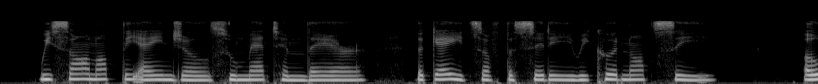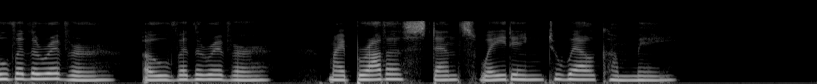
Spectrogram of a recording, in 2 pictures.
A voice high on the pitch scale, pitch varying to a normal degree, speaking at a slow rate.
No: high, 210 Hz; narrow, 1.8 semitones; slow, 115 wpm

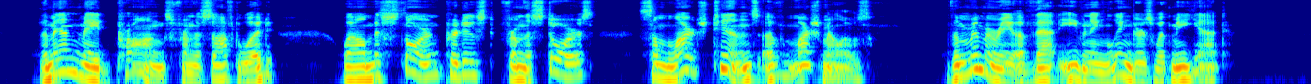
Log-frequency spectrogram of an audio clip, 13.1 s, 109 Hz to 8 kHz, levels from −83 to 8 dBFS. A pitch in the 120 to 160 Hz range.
Yes: medium, 140 Hz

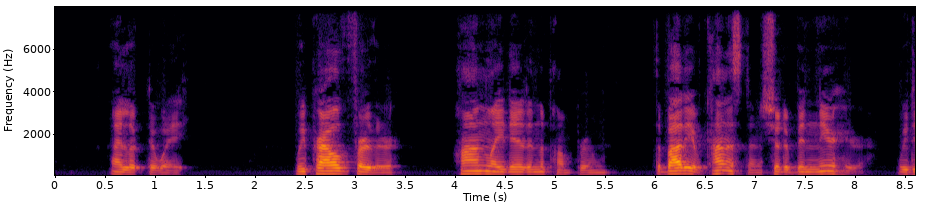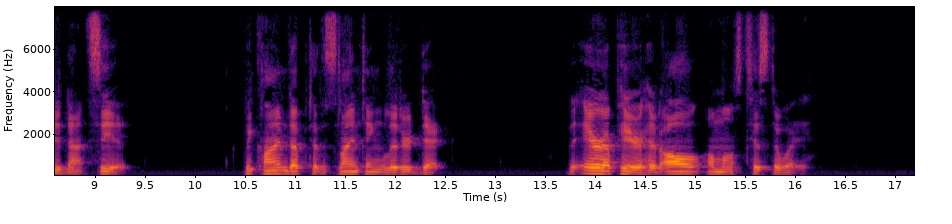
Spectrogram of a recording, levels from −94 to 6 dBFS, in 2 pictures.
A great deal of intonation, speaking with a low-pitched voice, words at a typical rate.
No: average, 3.4 semitones; low, 115 Hz; average, 155 wpm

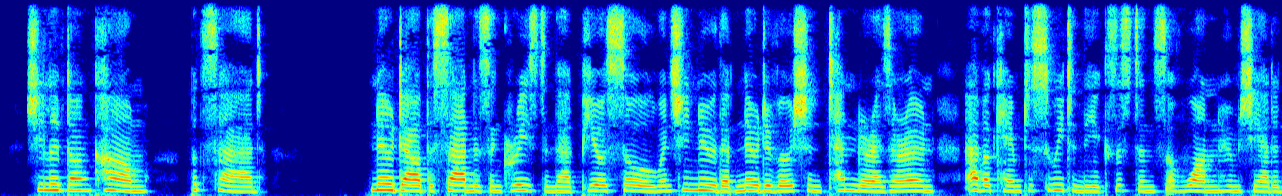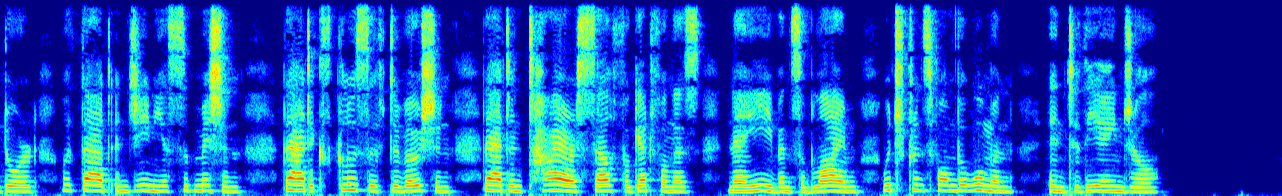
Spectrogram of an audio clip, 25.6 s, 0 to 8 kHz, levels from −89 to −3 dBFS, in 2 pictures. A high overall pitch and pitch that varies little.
Yes: high, 215 Hz; narrow, 2.2 semitones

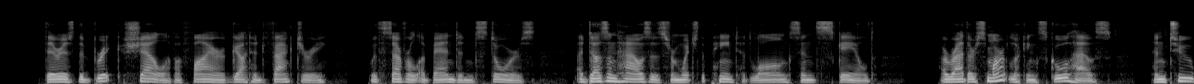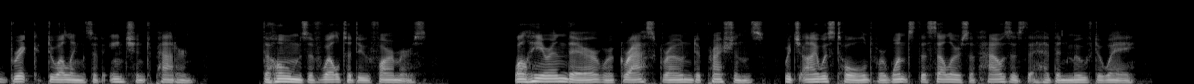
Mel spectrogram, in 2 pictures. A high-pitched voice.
No: low, 110 Hz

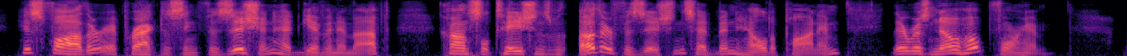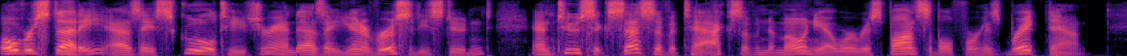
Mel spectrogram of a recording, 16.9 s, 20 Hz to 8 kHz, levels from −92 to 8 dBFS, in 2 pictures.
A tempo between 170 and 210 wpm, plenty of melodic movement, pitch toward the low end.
No: average, 160 wpm; wide, 6.4 semitones; low, 125 Hz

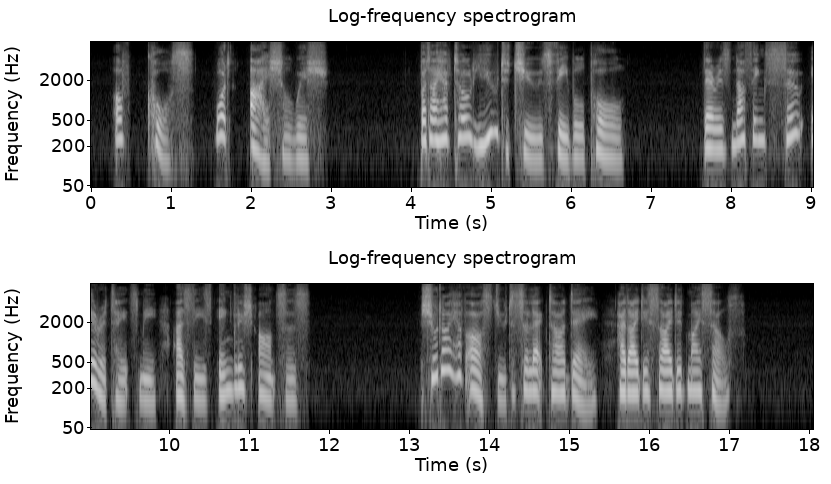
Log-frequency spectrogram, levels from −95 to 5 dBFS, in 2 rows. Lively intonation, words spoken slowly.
Yes: wide, 8.6 semitones; slow, 125 wpm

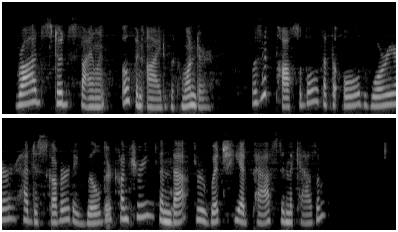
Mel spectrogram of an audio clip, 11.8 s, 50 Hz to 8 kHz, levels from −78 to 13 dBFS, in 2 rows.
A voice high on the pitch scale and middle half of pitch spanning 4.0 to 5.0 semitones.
Yes: high, 220 Hz; average, 4.7 semitones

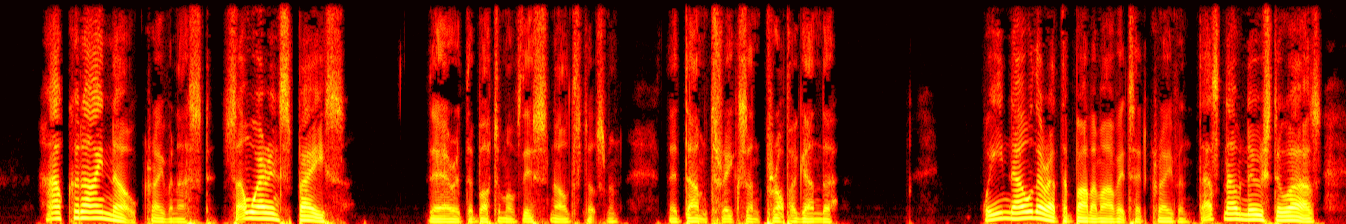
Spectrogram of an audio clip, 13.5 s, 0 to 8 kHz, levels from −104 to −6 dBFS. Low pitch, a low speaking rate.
No: low, 105 Hz; average, 165 wpm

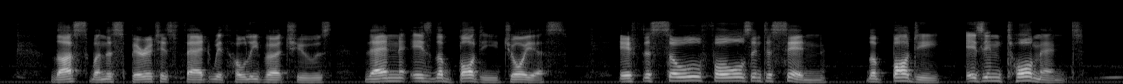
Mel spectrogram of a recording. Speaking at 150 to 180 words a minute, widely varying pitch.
No: slow, 135 wpm; wide, 6.2 semitones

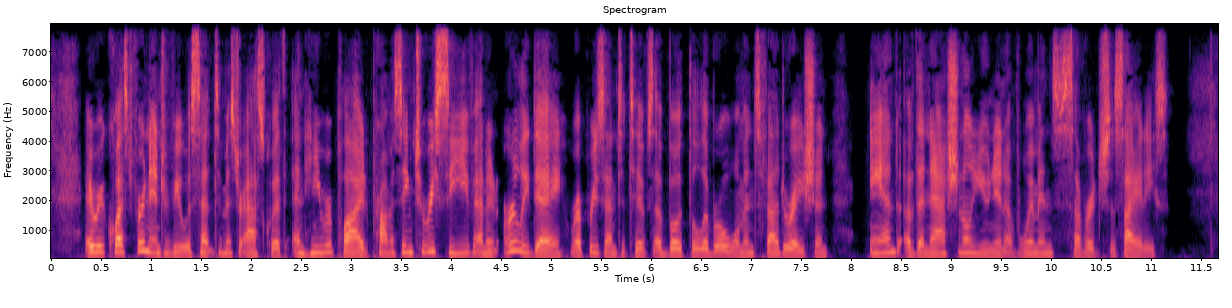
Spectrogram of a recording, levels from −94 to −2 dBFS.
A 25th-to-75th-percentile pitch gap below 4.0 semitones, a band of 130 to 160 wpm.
No: average, 2.7 semitones; average, 185 wpm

